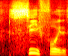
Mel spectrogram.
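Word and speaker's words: xifoides: Y una saliencia chiquita hacia inferior, que es el apéndice o apófisis sifoides. Se escribe con X. Sifoides.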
